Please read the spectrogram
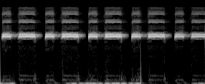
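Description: Rapid electronic beeping: a single high tone pulsing about five times a second, steady in pitch.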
